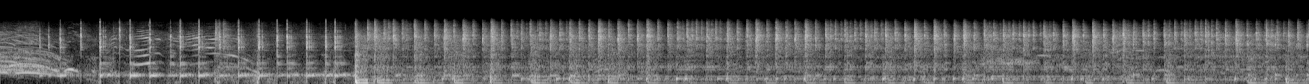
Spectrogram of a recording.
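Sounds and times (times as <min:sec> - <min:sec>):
fast drumming: 0:00.3 - 0:13.0
deep drum beat: 0:00.4 - 0:13.0.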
